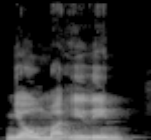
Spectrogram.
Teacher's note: یومئذن، یا پہ واولین، میم متحرک، حمزہ متحرک، ذال منون اور ذال میں سیٹی کی آواز ادا نہیں کریں گے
